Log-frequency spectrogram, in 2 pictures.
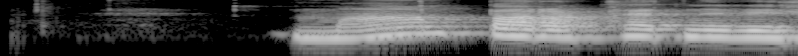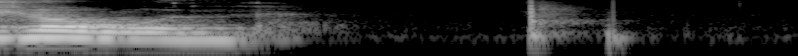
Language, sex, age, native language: Icelandic, female, 60-69, Icelandic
